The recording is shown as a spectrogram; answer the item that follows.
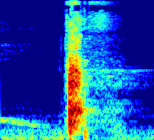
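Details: Pet Siberian Husky giving one short, sharp bark right after its owner asks whether it wants to go next time, with no other sound around it.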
